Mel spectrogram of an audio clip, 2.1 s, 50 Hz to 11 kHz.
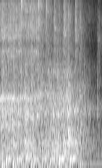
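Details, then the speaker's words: Craftsman LT2000 with a Briggs & Stratton 19.5 OHV engine that died while mowing, half a tank of fuel. Steady cranking chug for about two seconds with a few weak attempts to catch; cranks but won't start. Spark seems present, and a valve issue is suspected. "So it almost sounds like it wants to fire. See, it's trying a little bit, so to me it sounds like we're getting some spark."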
